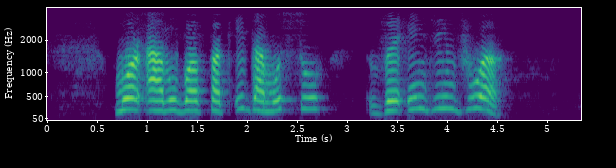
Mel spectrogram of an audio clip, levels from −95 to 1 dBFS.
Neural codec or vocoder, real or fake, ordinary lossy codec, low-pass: vocoder, 44.1 kHz, 128 mel bands, Pupu-Vocoder; fake; AAC, 24 kbps; 3.6 kHz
